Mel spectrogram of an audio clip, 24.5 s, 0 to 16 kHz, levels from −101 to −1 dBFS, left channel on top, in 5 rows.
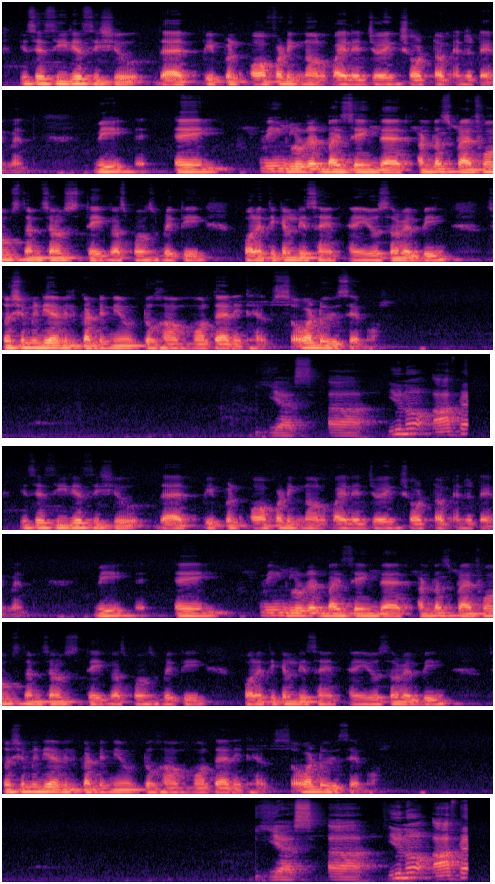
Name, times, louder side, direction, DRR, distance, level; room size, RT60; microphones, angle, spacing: voice 1, 0.2-5.1 5.8-6.3 6.6-7.2 7.5-12.0 12.2-14.4 14.7-18.5, left 4 dB, 85° left, 0.7 m, -24 dB
voice 2, 22.2-24.3, right 4 dB, 65° right, 1.0 m, -35 dB
head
